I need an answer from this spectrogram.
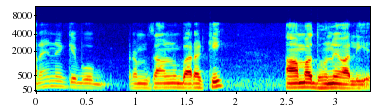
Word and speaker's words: رمضان: تلفظ کے ساتھ لیں، جیسے قرآن پاک میں را پر بھی زبر ہے، میم پر بھی زبر ہے، رمضان۔ تو رمضان رمضان اس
